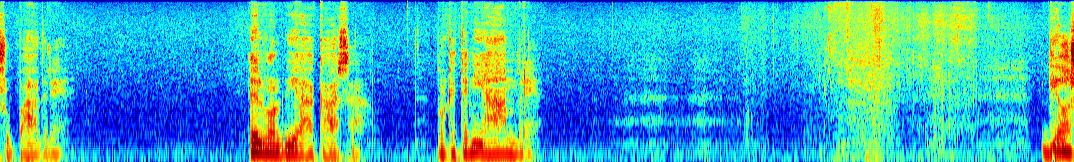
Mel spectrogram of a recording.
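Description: An elderly man speaks calmly into a microphone, close by, with pauses between phrases.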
